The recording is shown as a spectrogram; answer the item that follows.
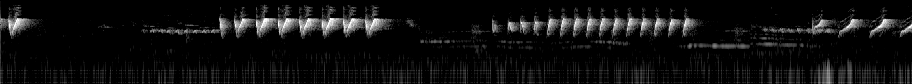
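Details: A bar-winged prinia of the "kristal" type sings persistently: loud bursts of about eight rapid, buzzy notes, each burst opening with a thinner trill. Soft lower whistles fill the gaps.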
